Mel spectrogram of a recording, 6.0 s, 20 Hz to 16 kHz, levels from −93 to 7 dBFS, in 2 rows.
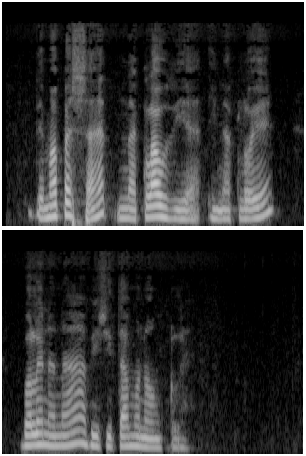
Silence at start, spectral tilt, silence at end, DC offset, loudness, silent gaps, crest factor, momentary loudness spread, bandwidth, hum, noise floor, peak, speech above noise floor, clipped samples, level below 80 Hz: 0.25 s; -7.5 dB/octave; 1.15 s; under 0.1%; -25 LUFS; none; 22 dB; 12 LU; 11.5 kHz; none; -72 dBFS; -4 dBFS; 48 dB; under 0.1%; -52 dBFS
